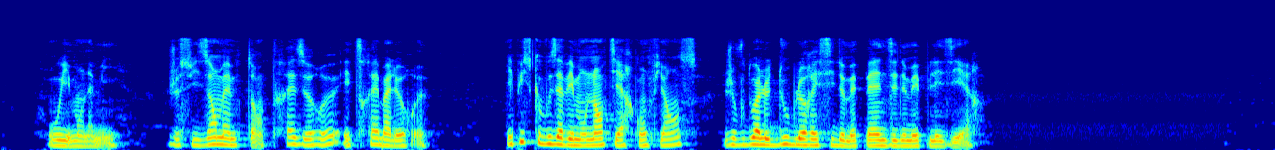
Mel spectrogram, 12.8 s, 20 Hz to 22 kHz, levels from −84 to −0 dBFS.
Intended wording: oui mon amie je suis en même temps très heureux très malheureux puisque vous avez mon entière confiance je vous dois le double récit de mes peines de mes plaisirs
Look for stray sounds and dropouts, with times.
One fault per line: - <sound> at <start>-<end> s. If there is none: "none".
none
